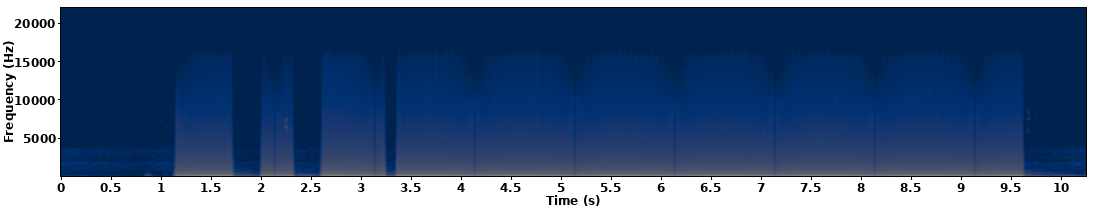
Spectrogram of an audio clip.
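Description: Low, buzzy synthesized bass tone from an OSCiLLOT modular synth patch, played as a few short notes about a second in and then held for about six seconds. The held tone has a weird pulsy wobble about once a second, which comes from the patch's ring modulator left at a tiny rate of about one hertz.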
